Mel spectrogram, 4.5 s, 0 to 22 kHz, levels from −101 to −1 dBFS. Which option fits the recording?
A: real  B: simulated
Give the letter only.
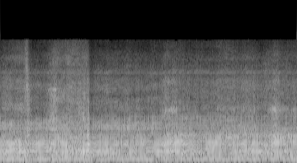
B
